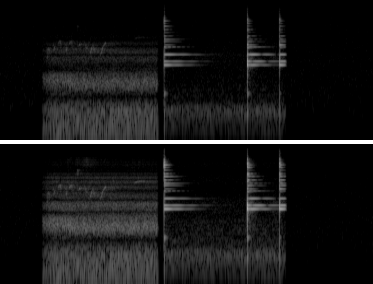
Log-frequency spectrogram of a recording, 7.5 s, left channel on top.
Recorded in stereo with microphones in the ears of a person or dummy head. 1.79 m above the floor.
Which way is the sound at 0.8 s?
65° right (ahead or behind).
